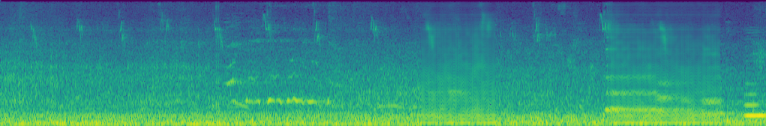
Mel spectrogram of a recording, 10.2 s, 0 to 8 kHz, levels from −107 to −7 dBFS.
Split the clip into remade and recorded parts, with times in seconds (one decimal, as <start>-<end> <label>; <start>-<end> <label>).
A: 0.0-5.6 recorded; 5.6-6.6 remade; 6.6-8.1 recorded; 8.1-9.6 remade; 9.6-10.2 recorded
